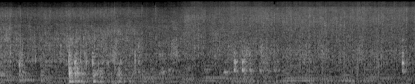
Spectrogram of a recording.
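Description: Rib eye steaks searing in a hot pan with garlic, a loud, close, continuous sizzle and crackle with occasional brief pops, no voices over it.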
